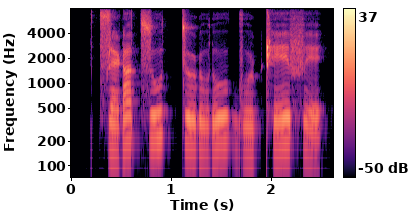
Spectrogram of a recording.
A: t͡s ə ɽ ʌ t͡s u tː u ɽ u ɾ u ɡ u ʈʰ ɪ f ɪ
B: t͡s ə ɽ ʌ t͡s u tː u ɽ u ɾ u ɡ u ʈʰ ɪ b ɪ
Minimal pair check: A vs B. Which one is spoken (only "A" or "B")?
A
